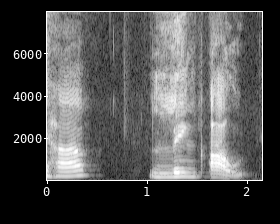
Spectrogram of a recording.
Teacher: link would be unstressed and out would be stress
